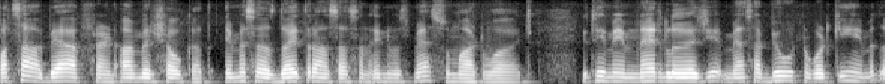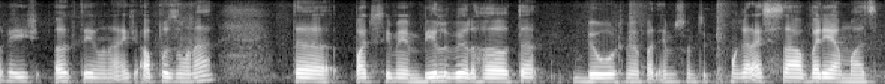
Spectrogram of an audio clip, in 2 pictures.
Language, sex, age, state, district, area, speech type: Kashmiri, male, 18-30, Jammu and Kashmir, Ganderbal, rural, spontaneous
